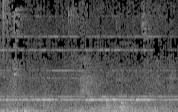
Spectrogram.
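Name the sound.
telephone ringing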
